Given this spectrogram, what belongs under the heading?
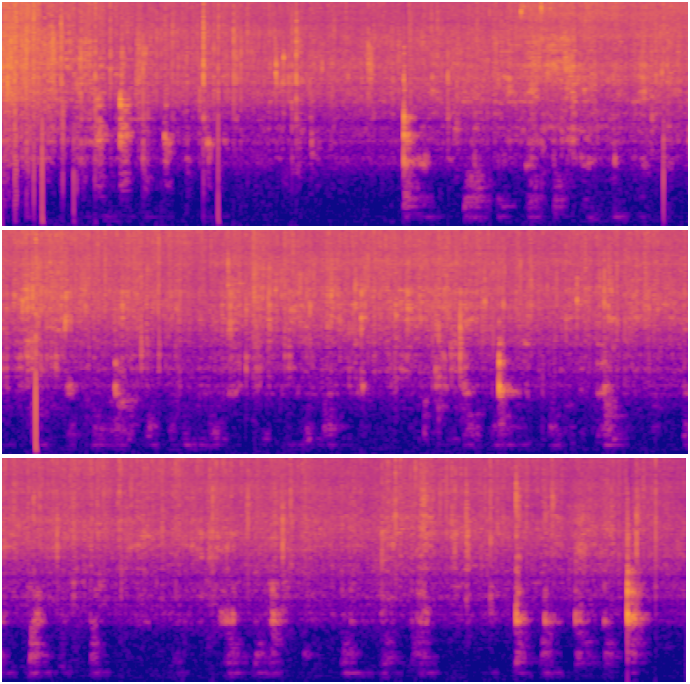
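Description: Chopped shallots frying in hot oil with mustard seeds for a Kerala-style curry, making a continuous bright sizzle with many small pops and crackles under a quiet kitchen background.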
